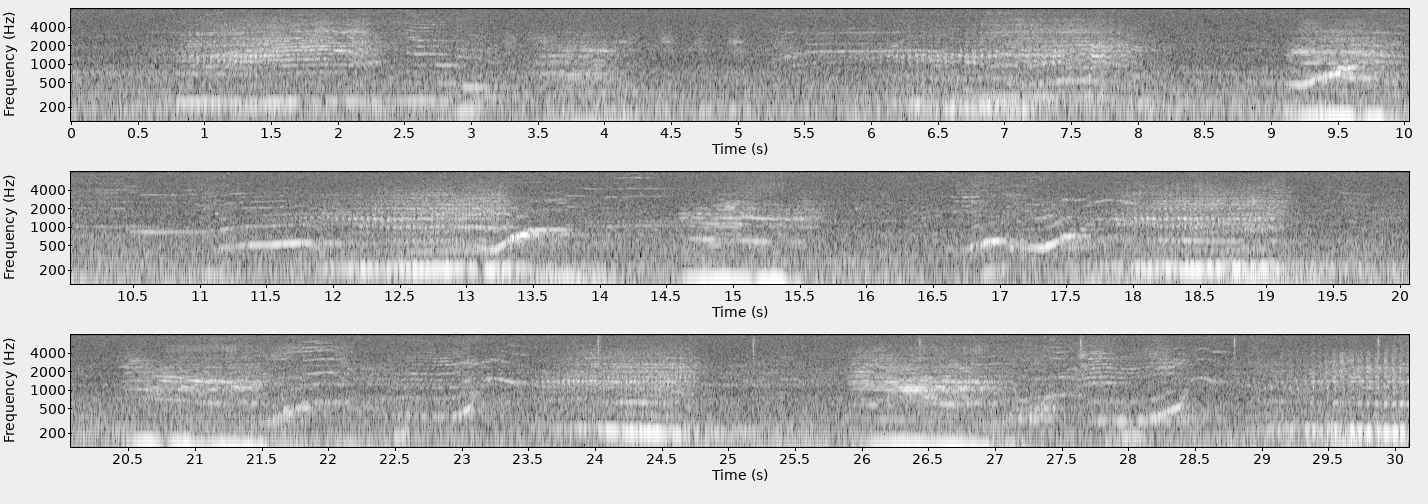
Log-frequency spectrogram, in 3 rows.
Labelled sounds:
0.8	2.9	humpback whale, 0.93 to 4.7 kHz
3.8	4.1	humpback whale, 1.6 to 1.8 kHz
5.4	7.5	humpback whale, 0.86 to 3.4 kHz
8.4	15.6	humpback whale, 0.80 to 6.5 kHz
16.5	16.9	humpback whale, 1.7 to 3.2 kHz
17.7	18.1	humpback whale, 2.4 to 2.8 kHz
18.4	18.6	humpback whale, 2.3 to 2.5 kHz
20.5	22.1	humpback whale, 0.93 to 5.1 kHz
22.6	24.5	humpback whale, 1.2 to 4.1 kHz
25.9	26.6	humpback whale, 0.80 to 1.2 kHz
27.2	28.8	humpback whale, 0.80 to 4.0 kHz

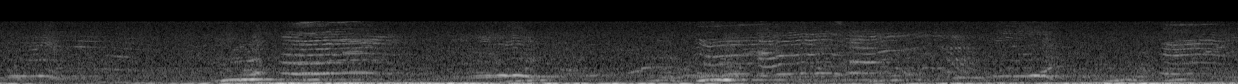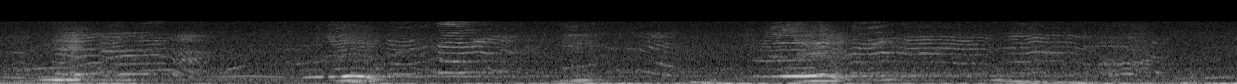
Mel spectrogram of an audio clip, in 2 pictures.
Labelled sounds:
0.7	1.3	humpback whale, 1.3 to 3.0 kHz
2.3	3.9	humpback whale, 0.90 to 7.6 kHz
4.7	5.3	humpback whale, 2.3 to 3.6 kHz
6.4	9.2	humpback whale, 0.80 to 6.8 kHz
11.6	12.3	humpback whale, 0.96 to 6.8 kHz
13.0	14.5	humpback whale, 1.0 to 7.6 kHz
15.4	17.6	humpback whale, 0.90 to 7.8 kHz
18.0	18.9	humpback whale, 0.80 to 4.1 kHz
19.9	23.8	humpback whale, 0.83 to 6.2 kHz

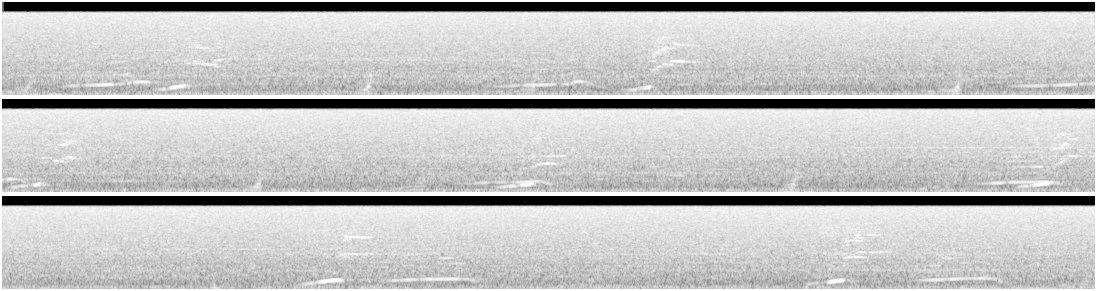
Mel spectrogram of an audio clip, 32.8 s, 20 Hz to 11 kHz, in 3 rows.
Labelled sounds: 1.8	2.2	humpback whale, 0.96 to 1.3 kHz
6.5	7.0	humpback whale, 0.80 to 2.7 kHz
11.4	11.7	humpback whale, 1.0 to 1.4 kHz
16.2	16.6	humpback whale, 0.83 to 1.5 kHz
21.1	21.4	humpback whale, 0.80 to 0.90 kHz
25.2	25.6	humpback whale, 1.2 to 2.8 kHz
30.3	30.8	humpback whale, 1.1 to 1.6 kHz

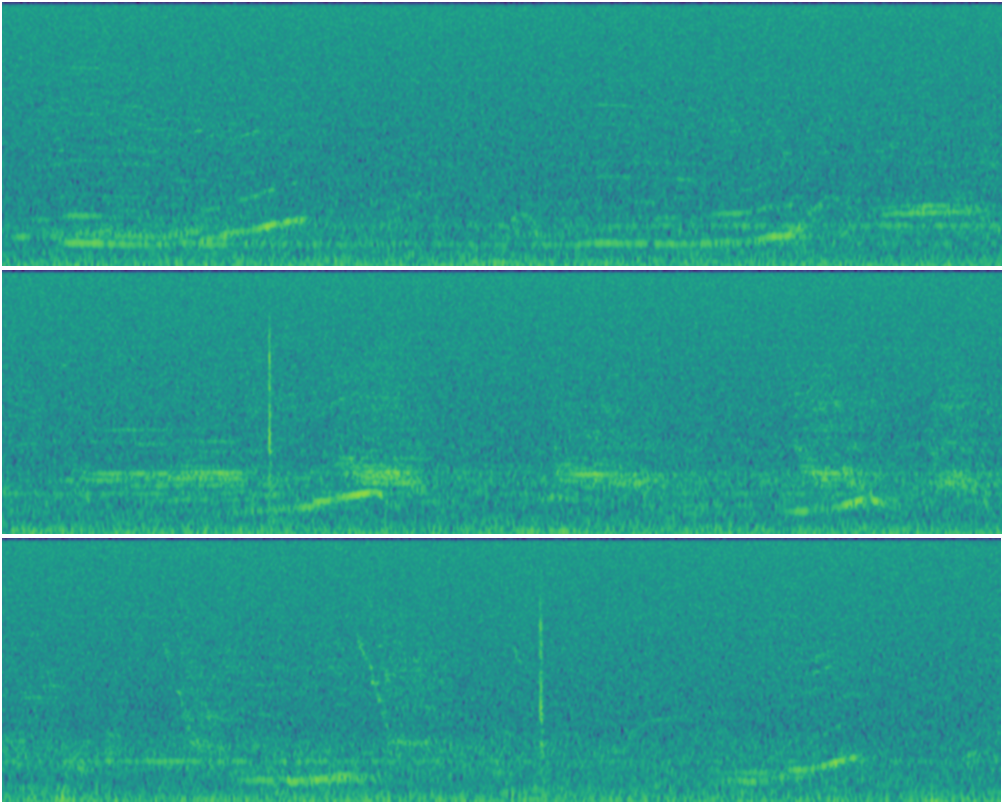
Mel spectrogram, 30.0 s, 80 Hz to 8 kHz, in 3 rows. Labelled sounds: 0.7	1.0	humpback whale, 2.4 to 4.1 kHz
2.5	2.8	humpback whale, 0.80 to 0.93 kHz
6.0	6.3	humpback whale, 2.6 to 2.8 kHz
13.3	13.7	humpback whale, 0.80 to 0.93 kHz

